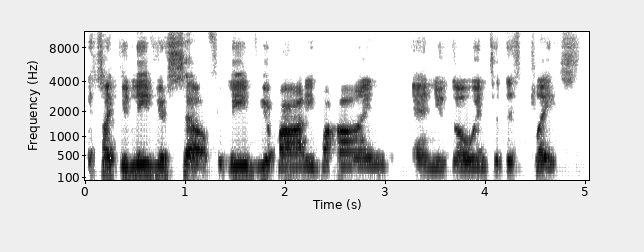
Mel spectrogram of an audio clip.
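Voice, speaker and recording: A man with a husky voice giving informal, unscripted Bible commentary, rambling, repeating phrases and checking in with his listeners. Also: medium pitch, steady tone, normal speed, pushed and bright, slight background noise, poor audio. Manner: rambling explanation with frequent check-ins like "all right?" and "okay?". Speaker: Bible teacher.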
